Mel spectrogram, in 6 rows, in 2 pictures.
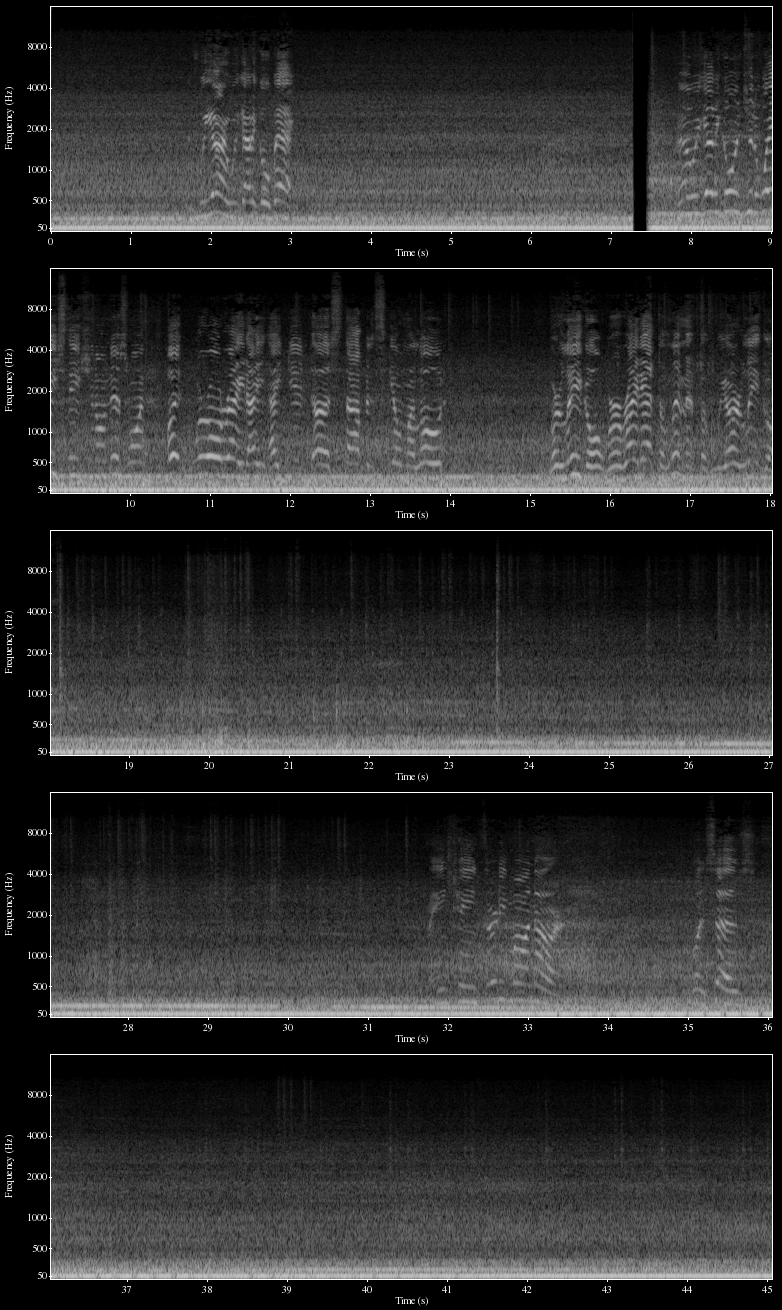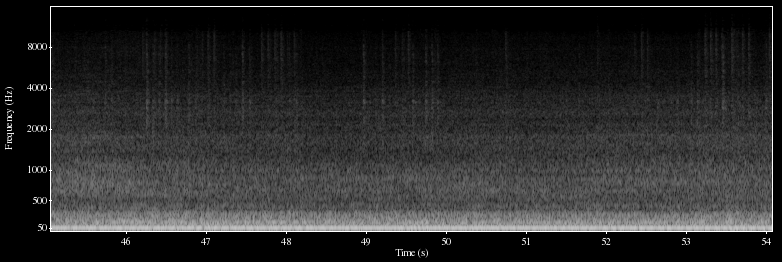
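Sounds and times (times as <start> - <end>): diesel truck engine: 0.0 - 54.0
road drone: 0.0 - 54.0.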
